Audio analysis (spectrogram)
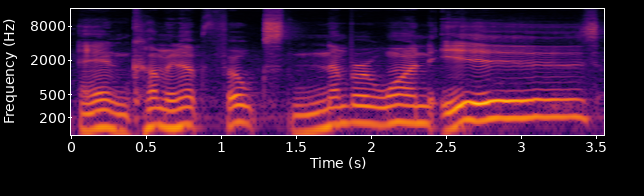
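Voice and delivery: drawn-out showman's reveal; game-show host. Pretend. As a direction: announce it like a host, stretching the end. Host presenting the first item.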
